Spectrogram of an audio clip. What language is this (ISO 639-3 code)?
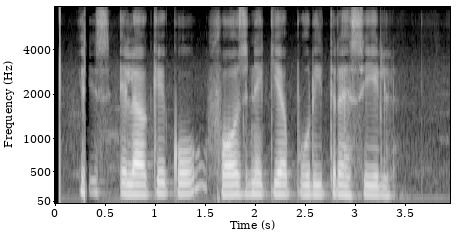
urd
